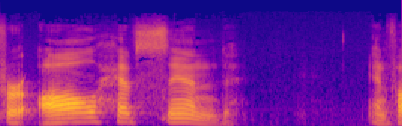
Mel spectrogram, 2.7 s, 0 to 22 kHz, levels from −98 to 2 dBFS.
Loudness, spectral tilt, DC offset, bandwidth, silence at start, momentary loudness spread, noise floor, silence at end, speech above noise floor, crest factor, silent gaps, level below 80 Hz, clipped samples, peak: -18 LUFS; -3 dB/octave; under 0.1%; 12 kHz; 0 s; 17 LU; -66 dBFS; 0 s; 47 dB; 20 dB; none; -68 dBFS; under 0.1%; -2 dBFS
